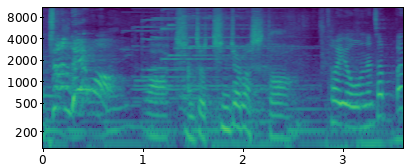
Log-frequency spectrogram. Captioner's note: romantic sound effect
